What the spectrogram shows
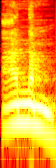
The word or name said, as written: Anim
